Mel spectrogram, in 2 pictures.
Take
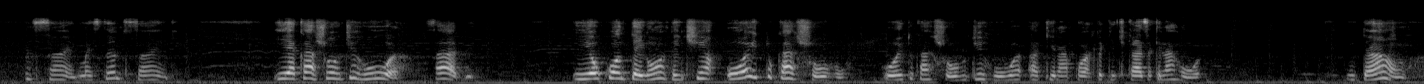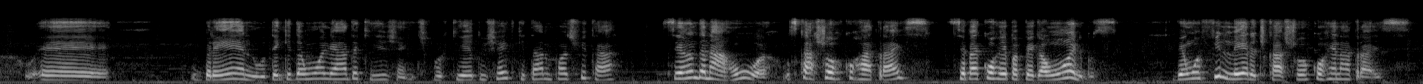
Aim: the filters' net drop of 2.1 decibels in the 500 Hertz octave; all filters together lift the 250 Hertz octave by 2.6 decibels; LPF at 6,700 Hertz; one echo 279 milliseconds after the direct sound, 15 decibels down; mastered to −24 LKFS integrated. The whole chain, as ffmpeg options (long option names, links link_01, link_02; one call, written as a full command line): ffmpeg -i in.wav -af "lowpass=6700,equalizer=frequency=250:width_type=o:gain=4.5,equalizer=frequency=500:width_type=o:gain=-3.5,aecho=1:1:279:0.178,volume=3dB" out.wav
